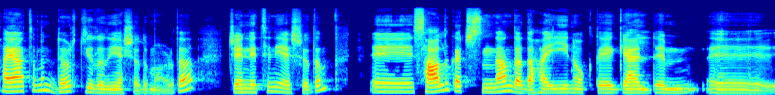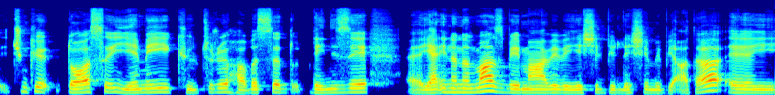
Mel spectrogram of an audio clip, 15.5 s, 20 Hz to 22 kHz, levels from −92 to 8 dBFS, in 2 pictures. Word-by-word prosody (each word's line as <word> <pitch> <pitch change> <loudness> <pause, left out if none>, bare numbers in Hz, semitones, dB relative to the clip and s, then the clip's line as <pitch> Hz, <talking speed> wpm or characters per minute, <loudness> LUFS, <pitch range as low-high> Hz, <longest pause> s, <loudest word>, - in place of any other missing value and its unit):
hayatımın 200 +4 +4
4 175 +2 -4
yılını 150 -4 -4
yaşadım 135 -1 -4
orada, - - -2 0.3
cennetini 160 +3 -2
yaşadım. 155 - -4 0.4
Eee, 180 -1 -1
sağlık 190 +8 +7
açısından 195 0 +1
da 155 -1 +2
daha 130 +3 0
iyi 150 +1 -3
noktaya 145 +1 -3
geldim. 145 - -1
Eee, 135 -3 -7
çünkü 185 +3 -2
doğası, 160 +4 +4
yemeği, 155 +1 -1
kültürü, 150 +5 -5
havası, 140 +2 -2
du - - -14
denizi, 145 +4 -1 0.4
eee, - - -4
yani 140 +3 +3
inanılmaz 160 +3 +4
bir 145 -1 +2
mavi 140 0 +2
ve 135 - -2
yeşil 135 +1 -2
birleşimi 130 0 -5
bir - - -3
ada. 225 +2 +5
Eee, 135 -1 -1
150 Hz, 130 wpm, -25 LUFS, 140-170 Hz, 0.4 s, sağlık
